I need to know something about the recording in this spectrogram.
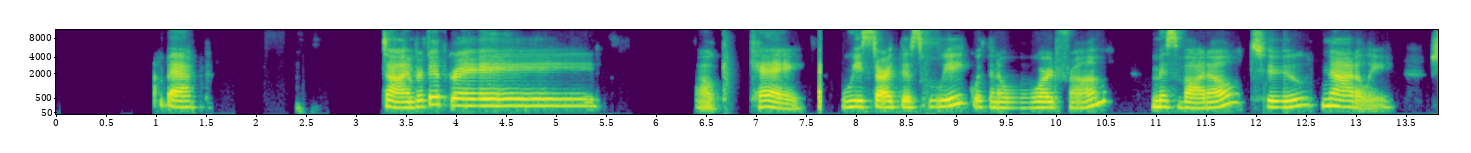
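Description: A woman speaks warmly and cheerfully through an online call.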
